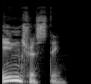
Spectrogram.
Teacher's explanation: in British English, interesting is often pronounced with three syllables. Interesting. The first syllable is stressed.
